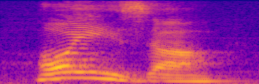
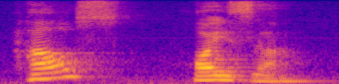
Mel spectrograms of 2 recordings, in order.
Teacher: Então, existe uma regra que diz, quando eu tenho um A com trema seguido de U, né, isso forma um ditongo e tem o som de Oi. Então, aqui eu não vou falar Helsa, eu vou falar Häuser.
